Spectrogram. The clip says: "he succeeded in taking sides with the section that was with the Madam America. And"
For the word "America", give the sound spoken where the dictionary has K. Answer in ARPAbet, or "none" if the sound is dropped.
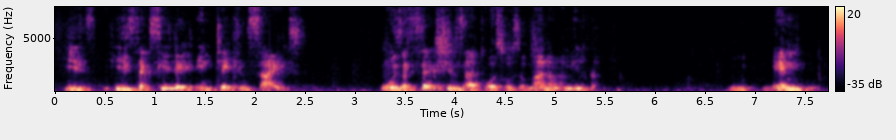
K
